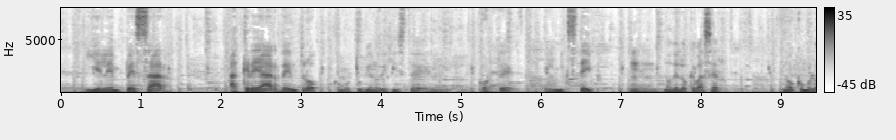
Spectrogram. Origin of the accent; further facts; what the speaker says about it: Mexico City, Mexico; nosotros somos del Distrito Federal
